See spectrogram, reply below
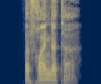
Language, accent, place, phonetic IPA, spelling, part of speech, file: German, Germany, Berlin, [bəˈfʁɔɪ̯ndətə], befreundete, adjective / verb, De-befreundete.ogg
- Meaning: inflection of befreunden: 1. first/third-person singular preterite 2. first/third-person singular subjunctive II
